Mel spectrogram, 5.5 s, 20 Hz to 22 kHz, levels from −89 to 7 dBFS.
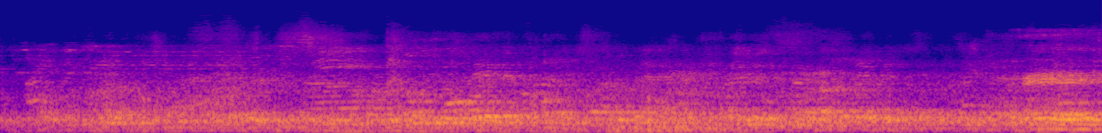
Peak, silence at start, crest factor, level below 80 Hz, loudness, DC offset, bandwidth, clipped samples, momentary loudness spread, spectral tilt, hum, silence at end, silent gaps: -6 dBFS; 0 s; 16 dB; -50 dBFS; -24 LUFS; under 0.1%; 9.4 kHz; under 0.1%; 6 LU; -7.5 dB/octave; none; 0 s; none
